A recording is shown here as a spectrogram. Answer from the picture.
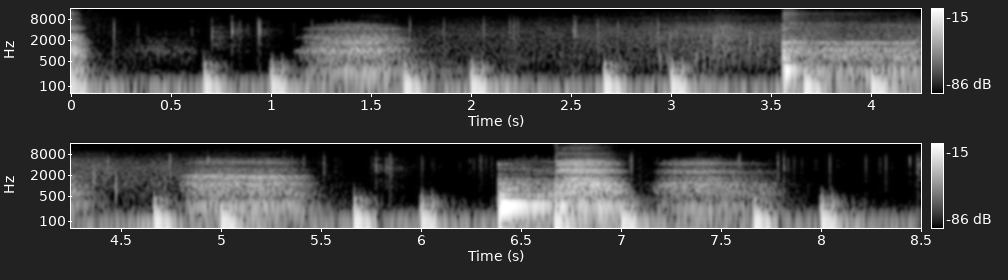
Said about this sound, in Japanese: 私の心臓の音、聞こえる？笑わないでよ。私もね、すっごく興奮したから、バクバクするの止まらなくて。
